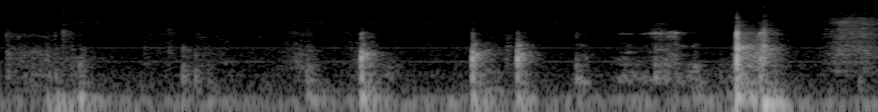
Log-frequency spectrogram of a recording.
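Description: Knocks and clunks of a Honda B-series aluminium cylinder head being handled and set down onto a head stand: a few light knocks, then the loudest clunk about five and a half seconds in.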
